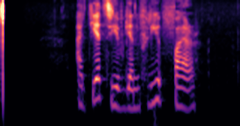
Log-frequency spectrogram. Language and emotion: Russian, neutral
